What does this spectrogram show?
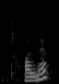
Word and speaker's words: Trolle: So if you have books of Maria Trolle, that's how I heard it is pronounced correctly, Trolle.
